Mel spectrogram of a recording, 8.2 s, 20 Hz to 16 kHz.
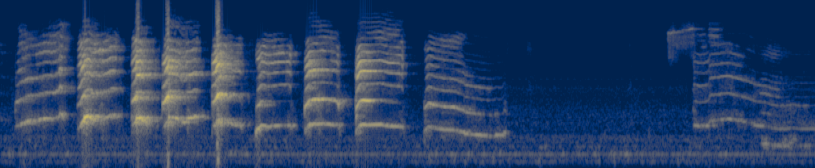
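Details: Corgi puppy left by itself during its owners' workday, streamed 4/21: a rapid series of strong, harmonic yelps and whimpers about two per second, ending in a falling whine, silence, then a thin high wavering whimper.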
